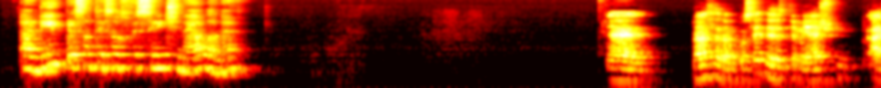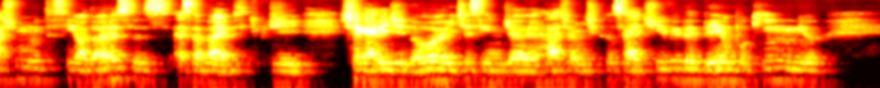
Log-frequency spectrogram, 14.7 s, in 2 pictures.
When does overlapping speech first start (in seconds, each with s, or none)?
none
